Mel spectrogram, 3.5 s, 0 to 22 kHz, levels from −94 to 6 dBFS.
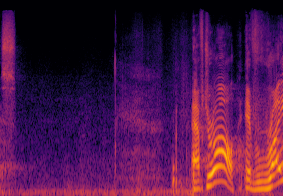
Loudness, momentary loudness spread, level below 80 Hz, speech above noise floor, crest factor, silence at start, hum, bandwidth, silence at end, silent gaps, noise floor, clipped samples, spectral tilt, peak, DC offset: -17 LUFS; 22 LU; -46 dBFS; 30 dB; 16 dB; 0 s; none; 17.5 kHz; 0 s; none; -47 dBFS; under 0.1%; -5.5 dB/octave; -4 dBFS; under 0.1%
